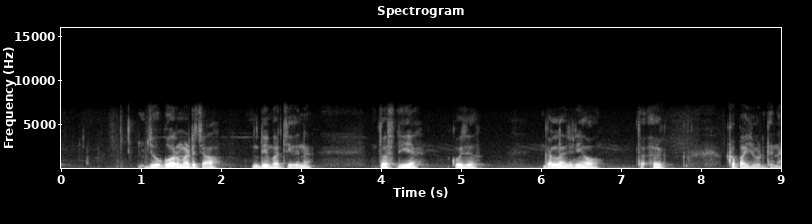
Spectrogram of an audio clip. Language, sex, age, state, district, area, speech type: Dogri, male, 45-60, Jammu and Kashmir, Jammu, rural, spontaneous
